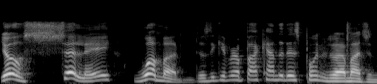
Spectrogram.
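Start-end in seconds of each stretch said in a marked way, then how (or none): 0.0-1.8 slow, higher, hammed-up snooty put-down; mock pompous Harker. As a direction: stretch it out like a condescending gent. Mocking Harker's line back.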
